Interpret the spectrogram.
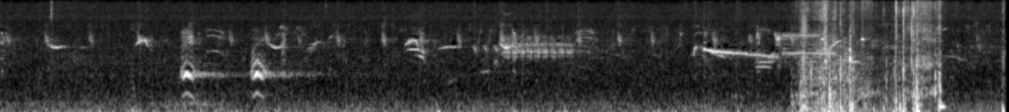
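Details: A group of red-winged blackbirds giving separate clear whistled notes, a buzzy trill and a falling note, followed by a loud burst of broadband rustling noise near the end.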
